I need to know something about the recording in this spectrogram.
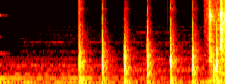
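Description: A quick series of about seven sharp knocks on a door, evenly spaced, ending in a slightly busier flurry, over a faint low hum with no voices; a man, Rogelio, knocking at Flavio's door.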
